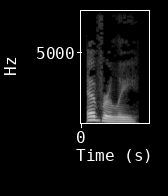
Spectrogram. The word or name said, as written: everlee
